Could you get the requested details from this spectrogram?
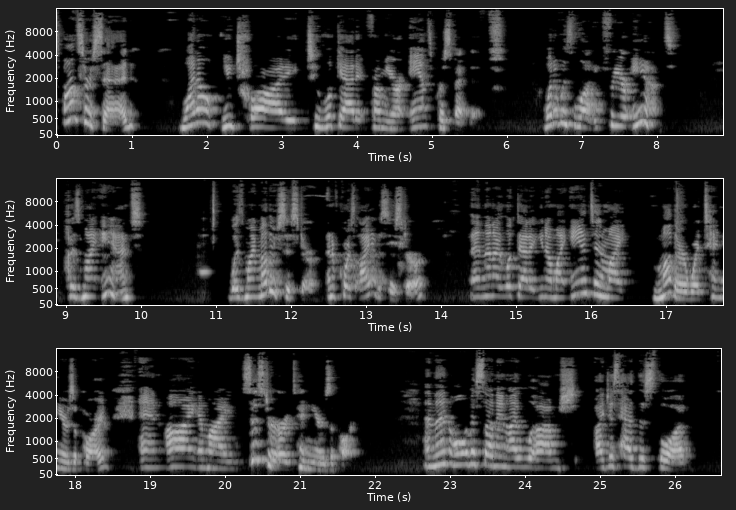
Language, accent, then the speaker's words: English; New York City, New York, United States; moved away; also born or lived in New Jersey / Okinawa, Japan; we lived in Brooklyn, we're an Irish Catholic family.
